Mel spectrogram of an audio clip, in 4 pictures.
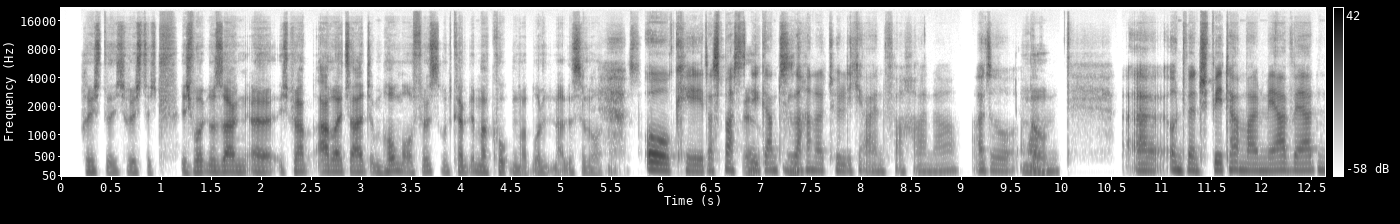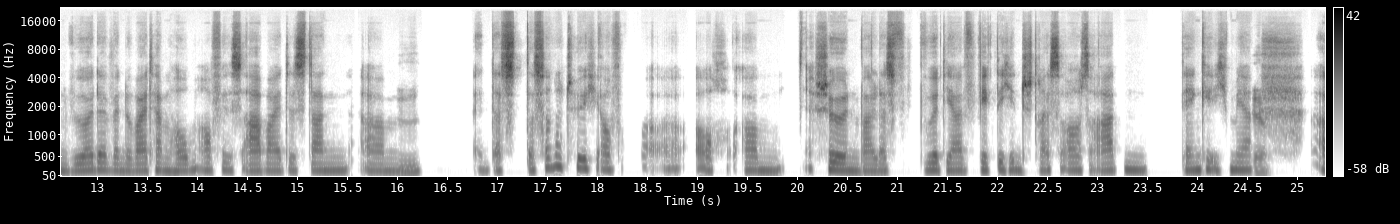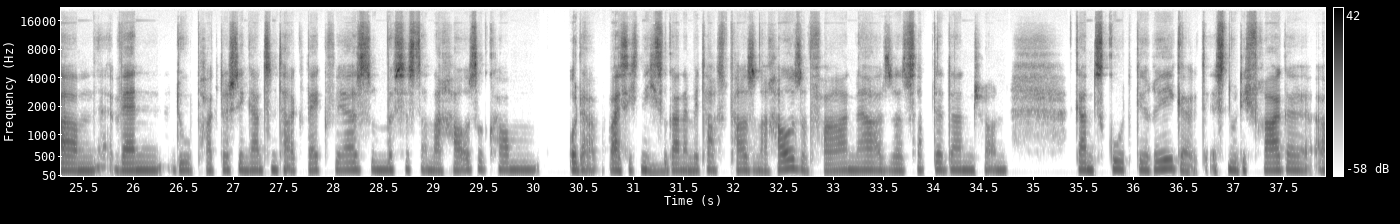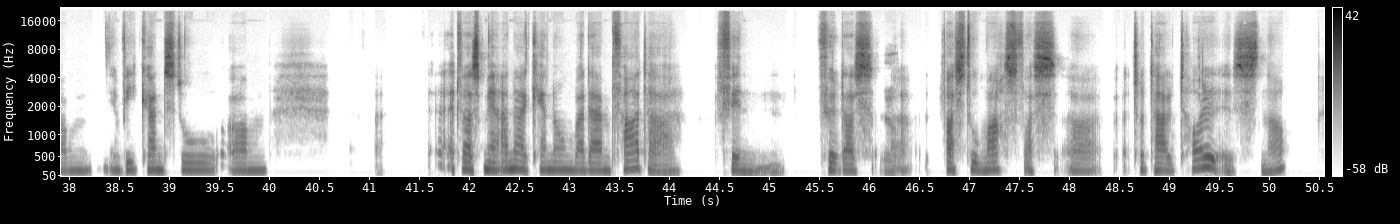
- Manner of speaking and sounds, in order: none
- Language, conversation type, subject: German, advice, Wie lässt sich die Pflege eines nahen Angehörigen mit deinen beruflichen Verpflichtungen vereinbaren?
